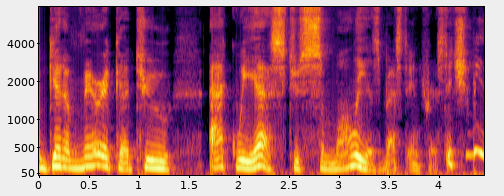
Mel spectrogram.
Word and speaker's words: Somali: and say it's actually we're not Somalians it's pronounced Somali if you're going to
